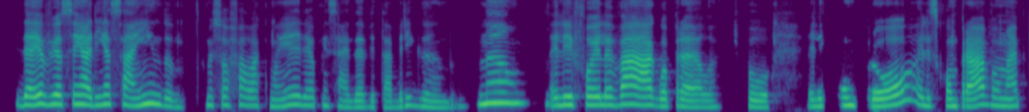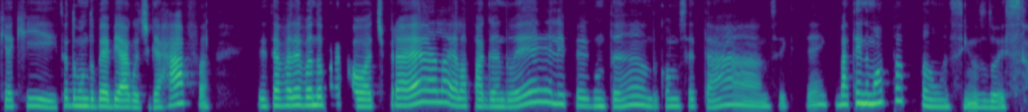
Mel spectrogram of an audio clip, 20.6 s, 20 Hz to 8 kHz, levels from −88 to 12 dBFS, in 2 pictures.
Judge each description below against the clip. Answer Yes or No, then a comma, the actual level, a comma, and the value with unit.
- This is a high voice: Yes, high, 200 Hz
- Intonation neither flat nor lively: Yes, average, 4.0 semitones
